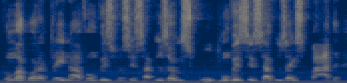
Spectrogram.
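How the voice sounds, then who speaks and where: A man's voice: on the high side, little pitch movement, racing, music in the background, lightly acted. A man voicing God as a fatherly, encouraging trainer inside a sermon, with a Brazilian accent.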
